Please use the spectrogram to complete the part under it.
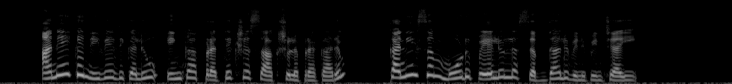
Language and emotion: Telugu, neutral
